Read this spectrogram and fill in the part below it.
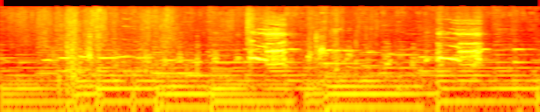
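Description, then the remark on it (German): Several hens cluck and squawk in short, busy bursts, fairly loud, with a couple of sharper peaks, over a steady low droning background. “Oma sagt, Hühner darf man nicht alleine lassen. Sie hören auf zu legen, wenn niemand mehr für sie da ist.”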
